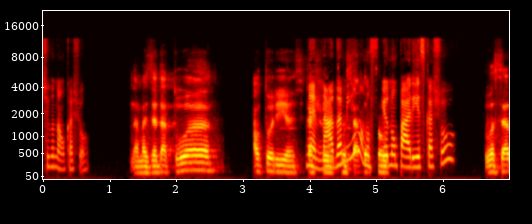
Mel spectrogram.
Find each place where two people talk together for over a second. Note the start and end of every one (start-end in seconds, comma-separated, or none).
3.9-5.2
